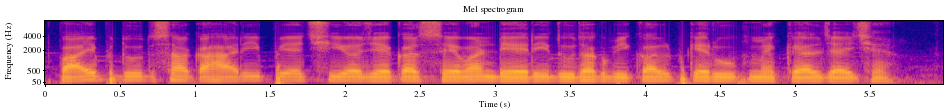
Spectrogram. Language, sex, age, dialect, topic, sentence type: Maithili, male, 18-24, Eastern / Thethi, agriculture, statement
